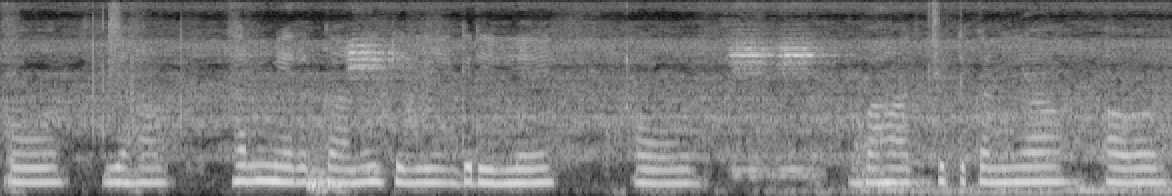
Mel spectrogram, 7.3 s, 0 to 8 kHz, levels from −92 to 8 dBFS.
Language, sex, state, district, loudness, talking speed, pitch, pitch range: Hindi, female, Punjab, Fazilka, -13 LUFS, 100 wpm, 215 Hz, 210-225 Hz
